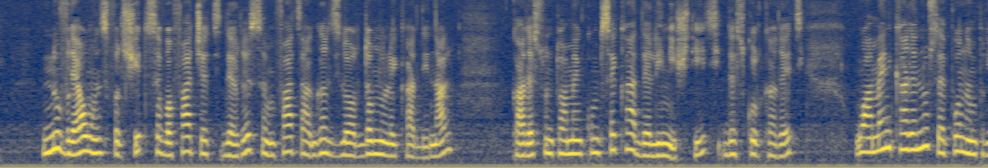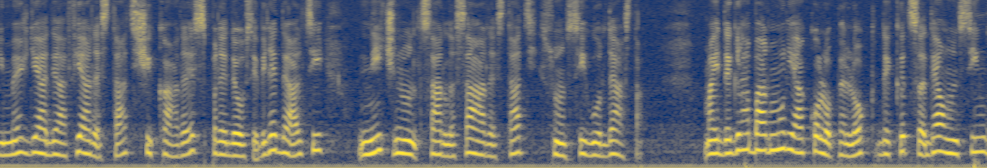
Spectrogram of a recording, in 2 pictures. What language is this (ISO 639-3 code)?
ron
